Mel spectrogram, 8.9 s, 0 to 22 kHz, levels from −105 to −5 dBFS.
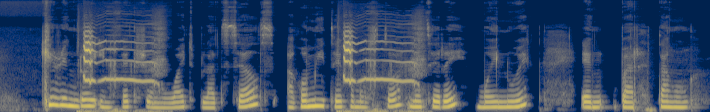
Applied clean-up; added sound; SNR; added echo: classical method Wiener filter.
